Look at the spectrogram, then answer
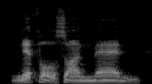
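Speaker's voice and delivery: put-on very low, hushed, scornful delivery. Recalling a line from a movie watched as a kid, Evil's mock disdain. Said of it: "when Evil says with disdain".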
